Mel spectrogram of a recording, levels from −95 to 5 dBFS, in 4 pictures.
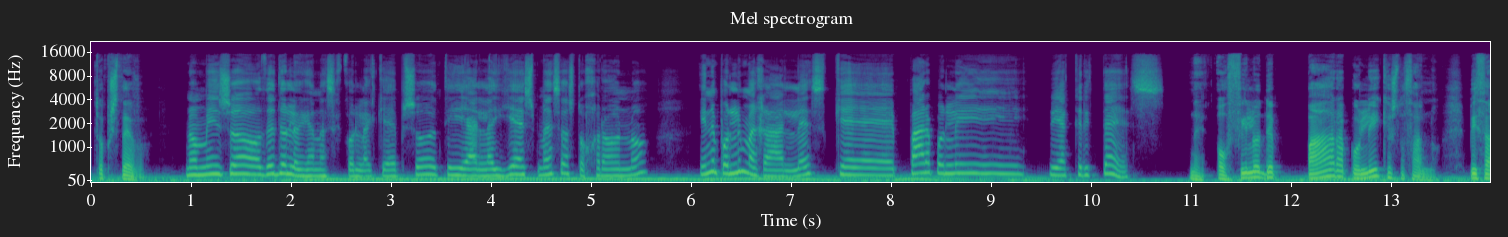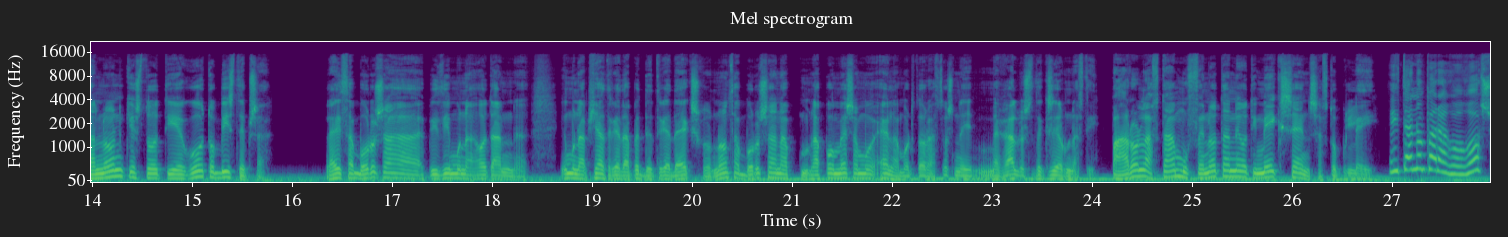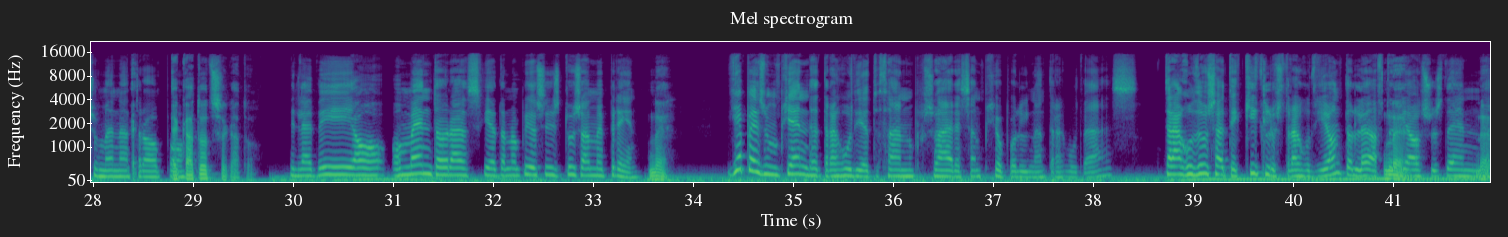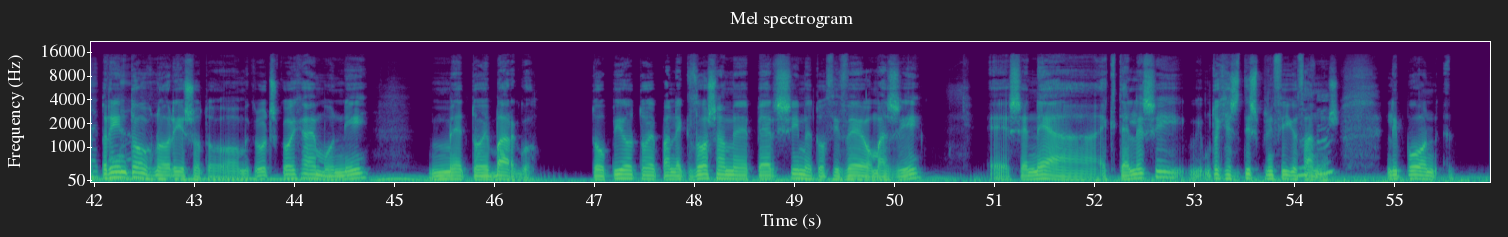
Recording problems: low rumble; faint; throughout; 25 dB below the speech

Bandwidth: 15 kHz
